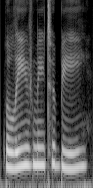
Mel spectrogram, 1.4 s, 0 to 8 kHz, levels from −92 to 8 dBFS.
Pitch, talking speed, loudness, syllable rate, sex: 235 Hz, 170 wpm, -14 LUFS, 5.0 syllables/s, female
